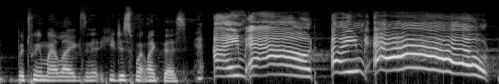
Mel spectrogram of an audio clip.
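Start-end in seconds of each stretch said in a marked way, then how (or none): 1.9-5.0 high shouted cartoon puppet voice. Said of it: "With a cartoon voice".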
